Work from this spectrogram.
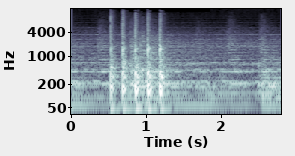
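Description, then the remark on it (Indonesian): Five quick, evenly spaced, sharp knocks on a door, followed by quiet with no voices. “Kami pun tidur dengan nyenyak sampai saya terbangun oleh suara ketukan di pintu.”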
